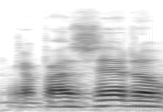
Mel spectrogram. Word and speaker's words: Pajero: Pajero was good in our country because it was accepted and acknowledged in the English form of reading this word, because in Spanish J in the middle pronounces as ha, and these cars would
